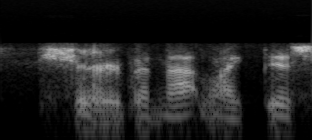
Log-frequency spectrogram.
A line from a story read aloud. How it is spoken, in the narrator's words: he said quietly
